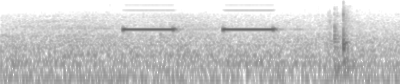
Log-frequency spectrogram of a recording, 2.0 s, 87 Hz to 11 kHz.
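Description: Two short beeps from a 2022 Hyundai Tucson's power tailgate, each about a quarter second long and half a second apart. They signal that the tailgate's new opening height has been stored. A faint click follows near the end.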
